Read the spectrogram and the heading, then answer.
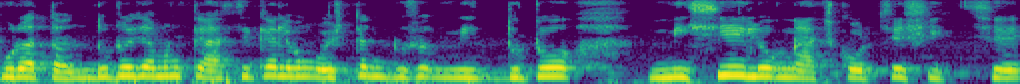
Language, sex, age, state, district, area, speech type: Bengali, female, 30-45, West Bengal, Kolkata, urban, spontaneous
